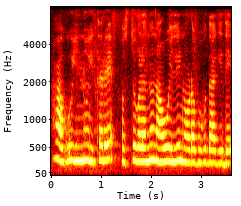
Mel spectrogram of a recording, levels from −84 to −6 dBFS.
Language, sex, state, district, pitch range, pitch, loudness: Kannada, female, Karnataka, Dharwad, 235-265 Hz, 255 Hz, -16 LUFS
